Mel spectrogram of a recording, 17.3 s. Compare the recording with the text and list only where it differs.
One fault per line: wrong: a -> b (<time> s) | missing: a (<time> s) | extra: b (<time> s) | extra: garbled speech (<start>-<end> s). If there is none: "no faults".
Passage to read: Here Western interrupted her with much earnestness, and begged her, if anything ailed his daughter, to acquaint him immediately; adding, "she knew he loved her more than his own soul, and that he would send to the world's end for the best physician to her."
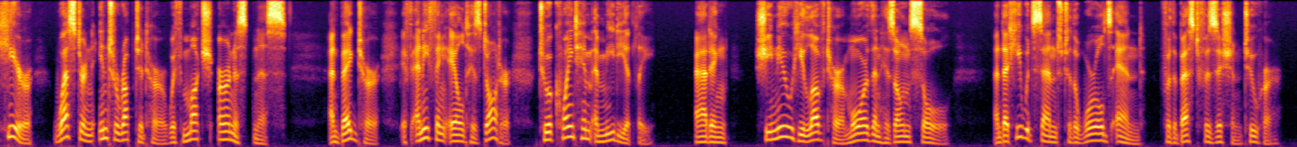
no faults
